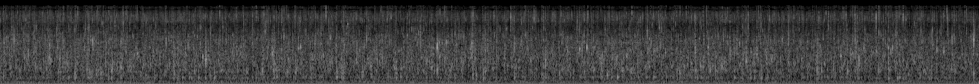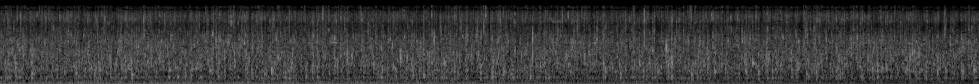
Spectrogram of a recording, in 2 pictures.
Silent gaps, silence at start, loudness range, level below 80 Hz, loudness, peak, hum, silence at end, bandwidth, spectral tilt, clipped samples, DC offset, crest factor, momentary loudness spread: none; 0 s; 1 LU; -58 dBFS; -32 LUFS; -6 dBFS; none; 0 s; 17 kHz; -0.5 dB/octave; under 0.1%; 0.3%; 28 dB; 2 LU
